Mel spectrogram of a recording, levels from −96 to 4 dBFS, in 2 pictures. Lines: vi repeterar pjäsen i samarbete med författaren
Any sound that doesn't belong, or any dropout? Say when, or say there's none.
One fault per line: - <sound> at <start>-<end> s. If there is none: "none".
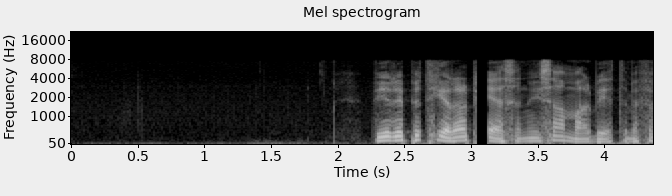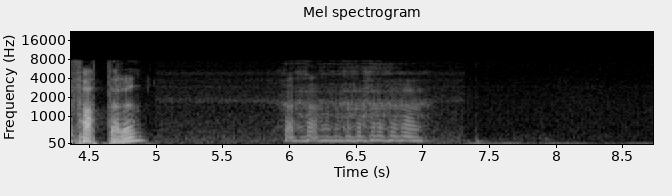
- dropout at 3.0-3.1 s
- laugh at 5.8-7.1 s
